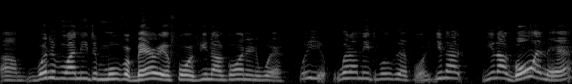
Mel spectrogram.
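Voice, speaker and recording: A woman speaks with a Southern US accent at a fairly high pitch and with lively intonation. She talks at a very fast pace with hardly any pauses. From US South, South Carolina Lowcountry. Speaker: preacher and spoken word artist. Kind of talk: casual interview chat.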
